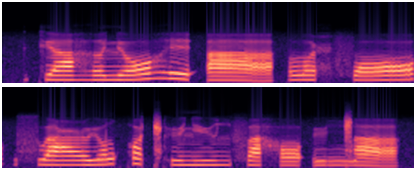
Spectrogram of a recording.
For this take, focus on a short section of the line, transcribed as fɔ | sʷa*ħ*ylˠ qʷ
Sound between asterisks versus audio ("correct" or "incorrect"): incorrect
